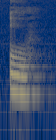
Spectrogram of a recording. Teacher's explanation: буква О во всех татарских словах произносится о данный звук похож на русскую о но произносится короче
